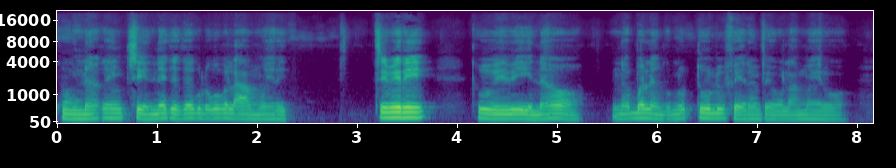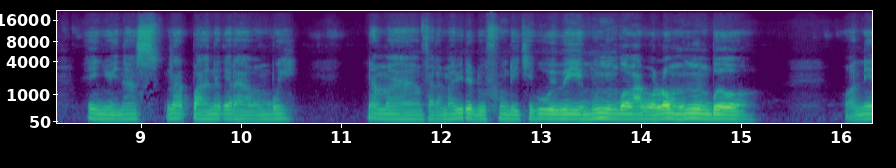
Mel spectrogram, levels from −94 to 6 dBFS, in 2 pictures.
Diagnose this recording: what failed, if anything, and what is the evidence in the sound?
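At the codec stage, the speech sounds swirly, smeared and hollow throughout, with blurred attacks, more than a single MP3 pass near 128 kbit/s would give. On a spectrogram, holes spread through the upper bands and stop at 20 kHz; waveform onsets look softened. Likely generation loss, from repeated MP3 re-encoding, perhaps about five passes, each re-quantising on a shifted frame grid.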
